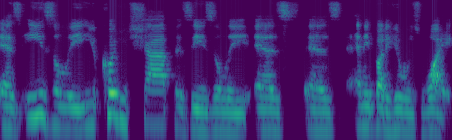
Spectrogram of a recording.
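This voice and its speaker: A man with a Chicago accent speaks at a moderate pace with lively intonation, the sound dry and close with no echo. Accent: Chicago American English. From US Midwest, Chicago. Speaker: author and former journalist. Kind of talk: interview. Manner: halting, many fillers.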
